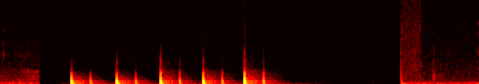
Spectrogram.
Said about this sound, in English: I hear a knocking on my window, and I quickly dry my eyes.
